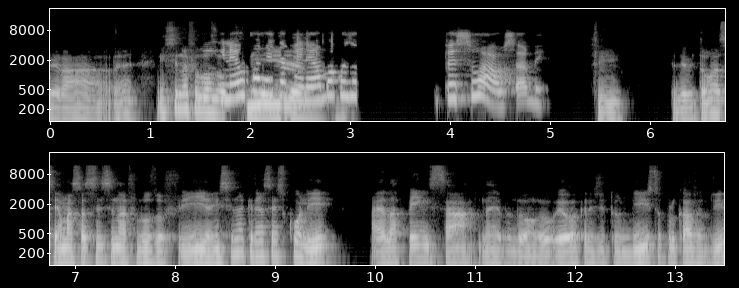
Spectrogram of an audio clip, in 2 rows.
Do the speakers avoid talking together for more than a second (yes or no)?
no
